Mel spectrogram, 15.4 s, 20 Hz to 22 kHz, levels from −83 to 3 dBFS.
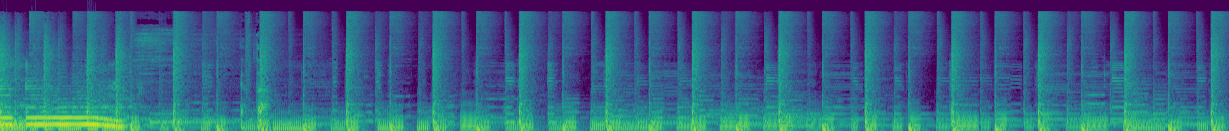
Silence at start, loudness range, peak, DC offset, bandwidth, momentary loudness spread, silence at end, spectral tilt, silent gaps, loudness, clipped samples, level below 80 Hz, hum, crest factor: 0 s; 8 LU; 0 dBFS; 0.2%; 16.5 kHz; 15 LU; 0 s; -5.5 dB/octave; none; -18 LUFS; under 0.1%; -26 dBFS; none; 16 dB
